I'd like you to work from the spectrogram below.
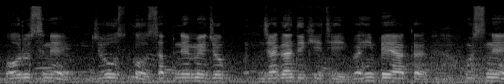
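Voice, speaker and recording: Young male travel vlogger, casual and chatty, outdoor camera mic with clear background noise. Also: fairly high pitch, flat delivery, measured pace, distant mic. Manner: chatty, addresses viewers as guys. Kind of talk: casual travel vlog narration. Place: outdoors on a misty hillside.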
